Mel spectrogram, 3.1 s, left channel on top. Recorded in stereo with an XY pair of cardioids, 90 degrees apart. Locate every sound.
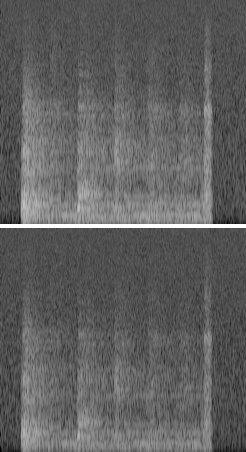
0.3 s running footsteps: 35° left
